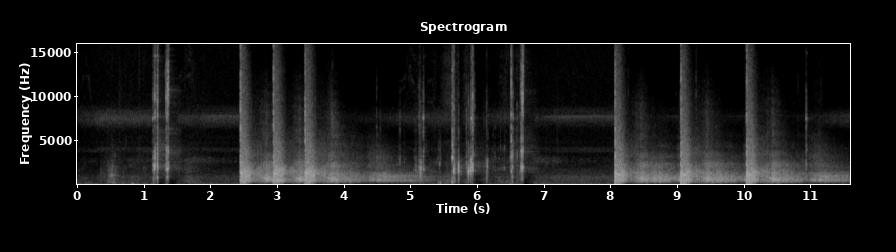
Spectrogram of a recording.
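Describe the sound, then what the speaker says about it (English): Sig Sauer P365XL pistol shots crack at silhouette targets in a range: sharp, loud reports in short clusters of two and three with pauses between, echoing slightly. "let's do those 3 headshots on each of the silhouette targets"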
